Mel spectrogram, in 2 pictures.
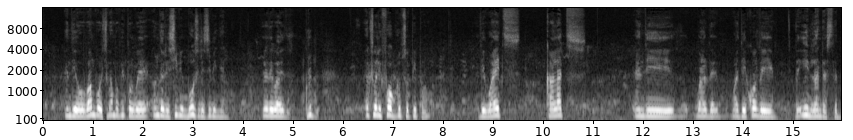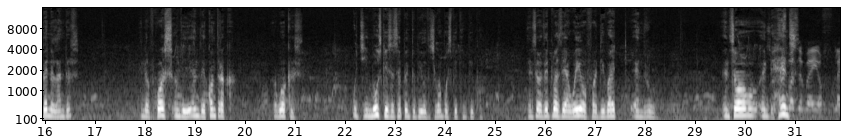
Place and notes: {"title": "Zoo-Park, Windhoek, Namibia - The genocide...", "date": "2009-01-07 16:22:00", "description": "Joe Murangi, a Herero, tells me about the 1904 war and genocide on the Herero people by the German colonial forces….\nJoe Murangi is a traveler, an ex-boxer, aspiring writer and founder of 'Volunteers Association Namibia'.", "latitude": "-22.57", "longitude": "17.09", "altitude": "1687", "timezone": "Africa/Windhoek"}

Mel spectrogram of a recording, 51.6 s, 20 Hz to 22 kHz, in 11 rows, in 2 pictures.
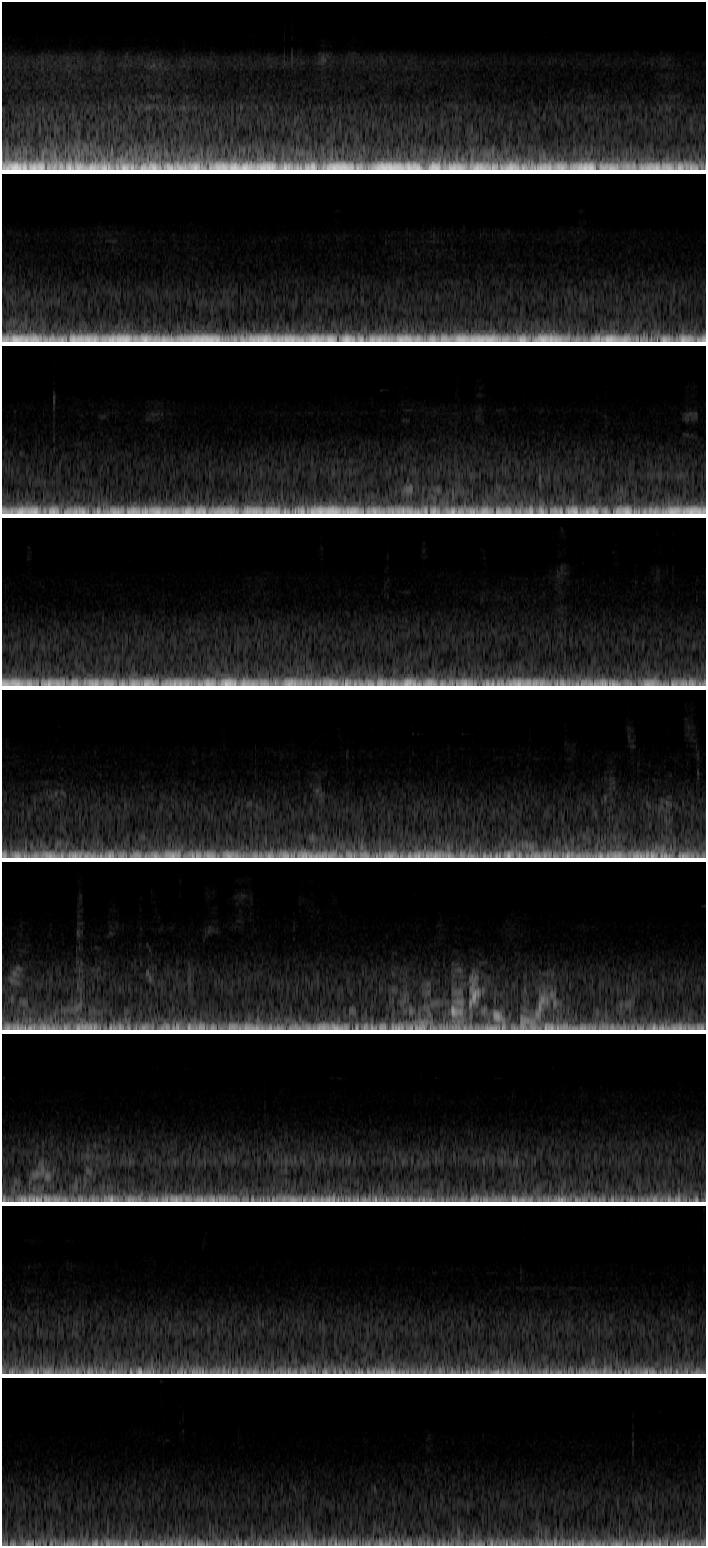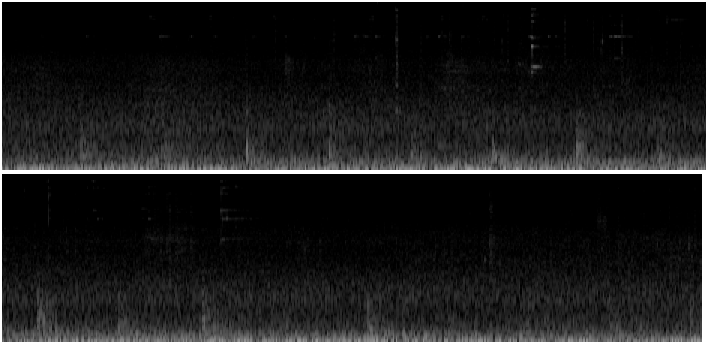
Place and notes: {"title": "cologne. hohenzollernbrücke, trains - cologne, hohenzollernbrücke, trains 01", "date": "2009-09-29 09:09:00", "description": "trains passing the iron rhine bridge in the afternoon. no1 of 3 recordings\nsoundmap nrw - social ambiences and topographic field recordings", "latitude": "50.94", "longitude": "6.97", "altitude": "37", "timezone": "Europe/Berlin"}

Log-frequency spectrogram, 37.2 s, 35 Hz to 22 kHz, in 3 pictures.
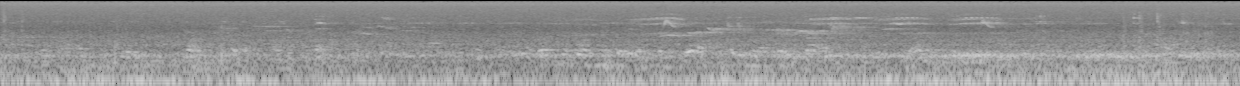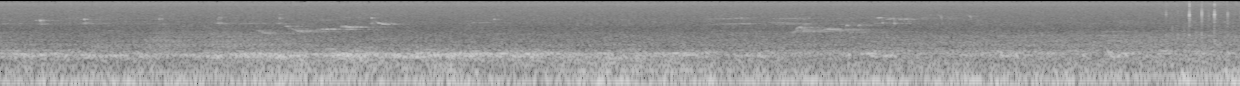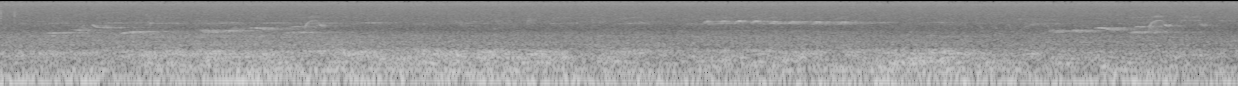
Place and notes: {"title": "Ein Tag an meinem Fenster - 2020-04-04", "date": "2020-04-04 19:36:00", "latitude": "48.61", "longitude": "9.84", "altitude": "467", "timezone": "Europe/Berlin"}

